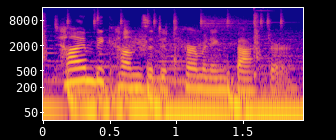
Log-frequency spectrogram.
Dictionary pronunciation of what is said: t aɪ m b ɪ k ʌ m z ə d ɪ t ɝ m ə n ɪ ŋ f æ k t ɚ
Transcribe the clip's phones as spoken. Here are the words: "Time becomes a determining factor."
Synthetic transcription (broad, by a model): t aɪ m b ɪ k ʌ m z ə d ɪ t ɝ m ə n ɪ ŋ f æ k t ɚ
